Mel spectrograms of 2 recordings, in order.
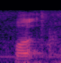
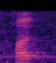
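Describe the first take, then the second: Both takes have the same delivery.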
